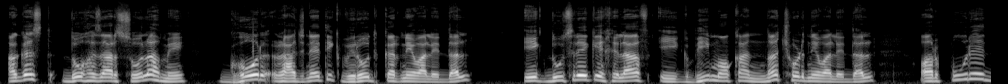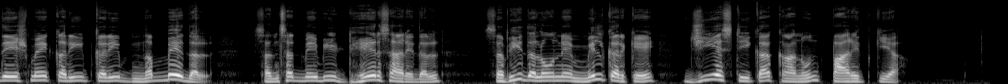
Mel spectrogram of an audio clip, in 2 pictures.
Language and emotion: Hindi, neutral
